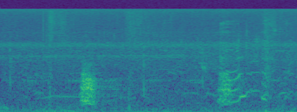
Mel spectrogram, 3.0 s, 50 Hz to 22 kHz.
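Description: A dog in Far Cry 3 gives two short, separate barks about a second and a half apart, moderately distant against quiet game ambience.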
